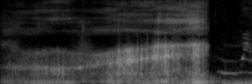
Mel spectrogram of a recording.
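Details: Cartoon snoring sound effect of the Nick Jr character Face napping: a rough, rattling snore that builds in loudness, ending with a snort and a tonal whistle.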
